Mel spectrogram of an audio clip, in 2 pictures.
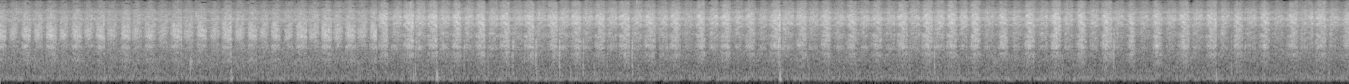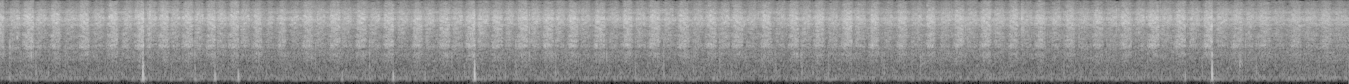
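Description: Fire plough: a hardwood stick is rubbed rapidly back and forth along a groove in a softwood branch, making a fast rhythmic wooden scraping to make an ember by friction. A few sharp knocks of the stick stand out, the loudest near the end.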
